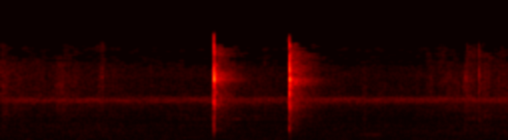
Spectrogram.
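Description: A metal hair clip clicks.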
